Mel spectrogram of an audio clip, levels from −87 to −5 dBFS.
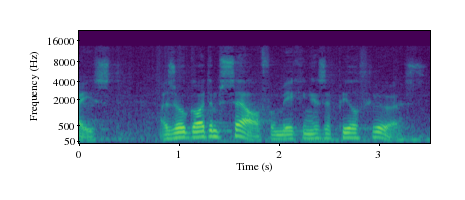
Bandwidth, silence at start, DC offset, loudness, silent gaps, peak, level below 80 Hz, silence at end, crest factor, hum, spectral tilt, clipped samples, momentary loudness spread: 13.5 kHz; 0 s; under 0.1%; -28 LUFS; none; -10 dBFS; -54 dBFS; 0 s; 18 dB; none; -6 dB/octave; under 0.1%; 13 LU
